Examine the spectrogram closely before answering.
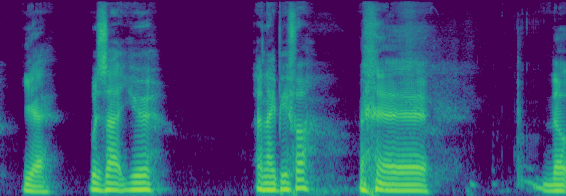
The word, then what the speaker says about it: Ibiza: I just said it you say it again Ibiza Ibiza FIFA okay that's how I said it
